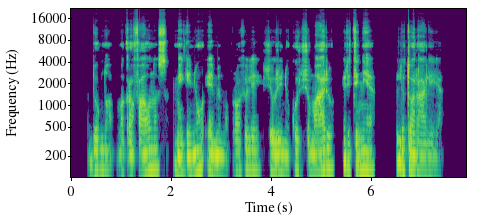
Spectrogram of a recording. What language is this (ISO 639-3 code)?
lit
